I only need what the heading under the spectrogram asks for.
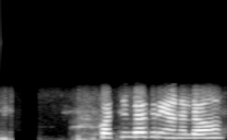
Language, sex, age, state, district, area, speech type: Malayalam, female, 30-45, Kerala, Idukki, rural, conversation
